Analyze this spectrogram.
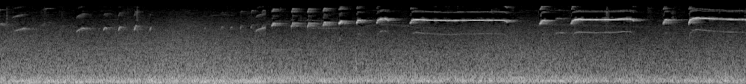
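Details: Wild pigeon guillemot nesting pair at Sea Lion Caves, Oregon: very high, thin whistled notes, some short and some drawn out into sibilant trills, repeated through the clip over a steady low roar of surf.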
